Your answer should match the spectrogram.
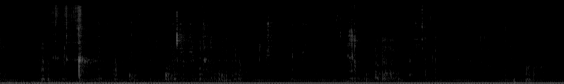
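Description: Soft crunching as someone bites through a crispy hazelnut wafer treat with a thin wafer layer, a few faint crisp snaps and chewing noises over a steady low hum.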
